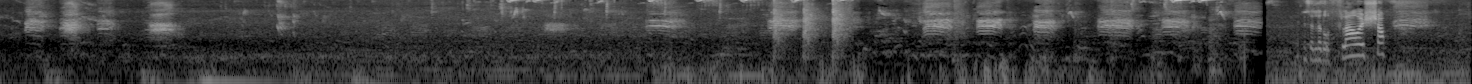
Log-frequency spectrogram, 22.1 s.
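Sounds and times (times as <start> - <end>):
harsh bird calls: 7.0 - 13.0, 13.9 - 19.0.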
